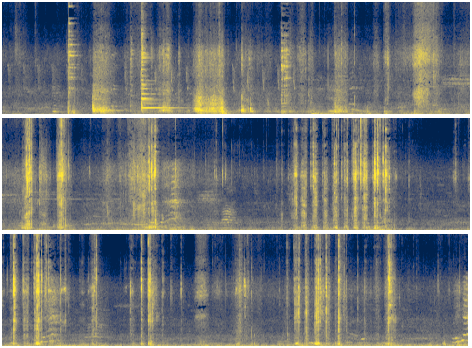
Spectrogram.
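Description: Quick runs of sharp scraping clicks as a large carp is rubbed against the edge of a boti's curved iron blade to scrape off its scales, with light metallic clinks. The strokes come in fast bursts, densest in the second half.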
